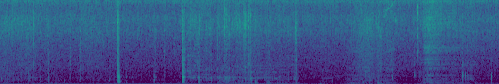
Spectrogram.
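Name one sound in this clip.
A car disc player's mechanism clicks and whirs as it loads a disc.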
